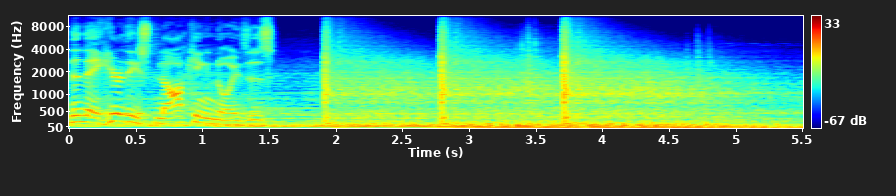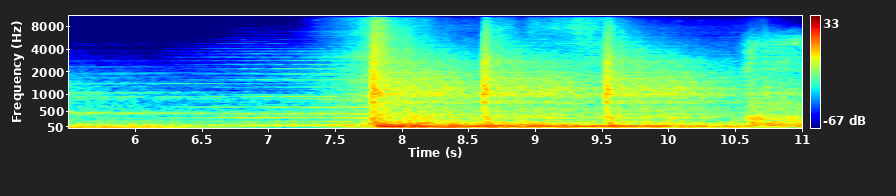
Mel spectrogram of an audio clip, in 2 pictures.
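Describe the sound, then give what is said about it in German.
A series of sharp, loud wooden knocks attributed to Bigfoot (Sasquatch), about seven in all, spaced irregularly and each trailing off in a ringing decay; a brief voice-like sound is heard at the start. “Für uns Menschen jedoch klingt dieses Klopfen sehr bedrohlich.”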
